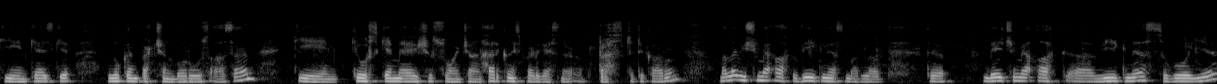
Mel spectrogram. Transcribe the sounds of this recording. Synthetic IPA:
kiːnkʲɐːzki | lukɐnpɐʈt͡ʃʰɐnbɐɾuːsaːsaːnkiːnkʲuskemet͡ʃʰisõːt͡ʃaːnhɐɾkɐ̃ːsʲpʲɐɽɡɐsnɐʈɾɐsʈɨt̪ikaɾun | mɐt̪lɐbit͡ʃʰmeʔɐkʰʋiːknesmɐt̪lɐb̚t̪ɨ | beːt͡ʃʰimeʔɐkʰʋiːknesɨɡoːji

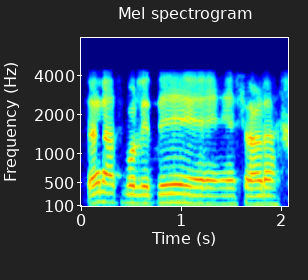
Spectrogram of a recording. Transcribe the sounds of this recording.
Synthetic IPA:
səɾəsboːleːt̪eːsɾaːɽaː

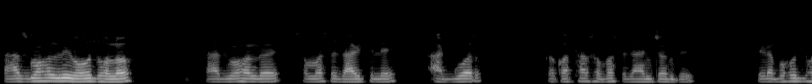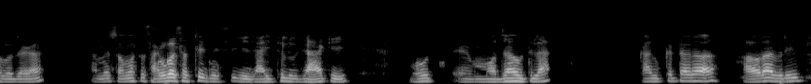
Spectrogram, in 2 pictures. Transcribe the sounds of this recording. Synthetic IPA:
ʈad͡ʒmɔɦɔlbʱibɔɦut̪bʱɔlɔ | ʈad͡ʒmɔɦɔlɔjsɔmɔst̪ɔd͡ʒawt̪ʰile | a̰ɡwɔɾ | kɔkɔt̪ʰasɔmɔst̪ɔd͡ʒant͡ʃʰɔnt̪i | seɽabɔɦut̪̚bʱɔlɔd͡ʒaɡa | amesɔmɔst̪ɔsaŋɡɔɾsat̪ʰenisikid͡ʒajt̪ʰilud͡ʒaɦãki | bɔɦut̪̚mɔd͡ʒaɦut̪ʰila | kalkəʈaɾɔ | hawɾabɾid͡ʒ

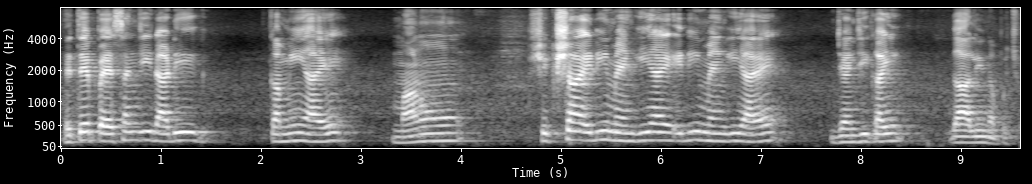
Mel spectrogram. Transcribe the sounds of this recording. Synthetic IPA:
ɦɪt̪epɛːsənɪ̆d͡ʑiːɗaːɗʱi | kɐmiaːɦe | maːɳ̤̃u | ʃɪkʃãeːɗĩmɐ̃ɦɪ̃ŋɡiaːɦeeːɗimɐ̃ɦɪ̃ŋɡiaːɦe | d͡ʑɐ̃ɦɪ̃ɲd͡ʑiːkaːi | ɠaːl̤inɐpʊt͡ɕʰu̥

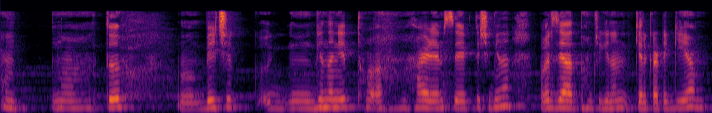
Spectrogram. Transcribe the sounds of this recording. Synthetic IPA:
t̪ɨ | bet͡ʃʰi | ɡind̪ɐnit̪ʰːhaːjɖenseːk̚t̪it͡ʃʰiɡind̪ɐnpɐɡɐɾzjaːd̪̚pɐɦɐmt͡ʃʰiɡind̪ɐnkiɾkɐʈɡija

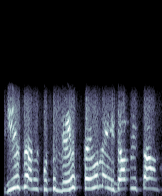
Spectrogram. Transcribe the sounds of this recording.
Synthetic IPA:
id͡ʒaːɾekʊt͡ʃʰleːskəjonəĩd̪aːpiːt̪aː

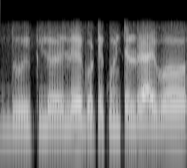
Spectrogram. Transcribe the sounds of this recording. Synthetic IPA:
d̪ujkiloɦeleɡoʈekuɳʈelɾeajβɔ

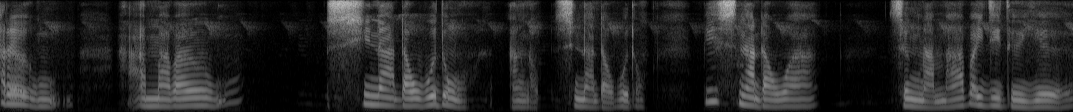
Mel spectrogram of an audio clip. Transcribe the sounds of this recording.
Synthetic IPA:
aɾɯ | amaβa | sinadawbɯdɔŋ | aŋnawsinadawbɯdɔŋ | b̥isinadawa | zɯŋnamabajdidɯjɯ

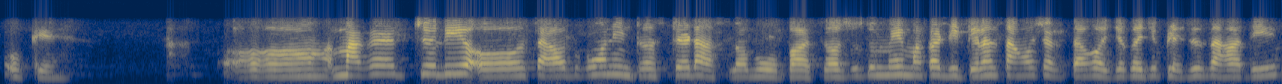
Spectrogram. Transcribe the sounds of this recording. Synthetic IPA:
oke | əmaɡaæk̚t͡ɕuəliːəsawt̪ɡɔniɳʈɾesʈeɽəslɔbʱopat͡səəsõt̪̬um̤iːm̤akaɖiʈelənsãŋɡuɕək̚t̪akojt͡ɕekəd͡ʑiːplesəsaɦat̪ɦiː

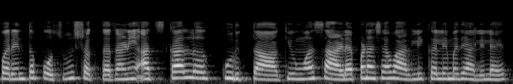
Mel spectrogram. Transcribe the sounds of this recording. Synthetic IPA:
pəɾjənt̪əpot͡suːɕək̚t̪at̪aɽ̃iad͡zkalkuɾt̪akĩw̃ʋasaɭjapəɳəɕaʋaɾliːkəleməd̪ʱːjealelaɦet̪

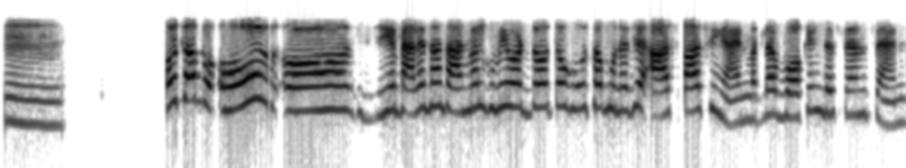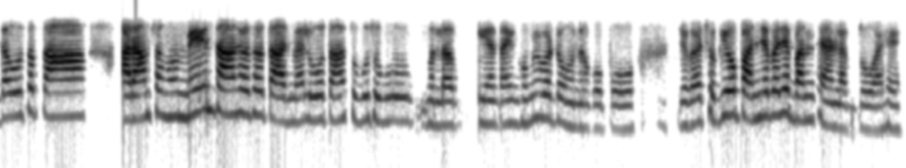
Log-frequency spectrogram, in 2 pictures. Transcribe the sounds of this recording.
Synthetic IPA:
ɦ | ɦosɐbɦo | d͡ʑĩːə̃p̬ɛlẽt̪̬ɐʋ̤ãt̪aːɾɖmelɡʱʊmiʋɐʈʰnd̪ot̪ɐɦosɐbɦʊnə̆d͡ʑeːʔaːspaːsĩaːɦɪnɪ̆mɐt̪ləbʋɔːkɪ̃ŋɡɖɪsʈə̃nsaːɦɪnɪ̆t̪ɐɦosɐb̚t̪ɐʋ̤ãaːɾaːmsãːɡʱʊmeːnt̪ɐʋ̤ãd͡ʑot̪ʰot̪aːɾɖmelʊɦot̪ɐʋ̤ãsʊbʱusʊbʱumɐt̪ləb̚ĩːə̃t̪aːɦĩɡʱʊmiʋɐʈʰoɦʊnəkopoːd͡ʑeːkoɛt͡ɕʰoːk̬iɦopɐ̃ɲd͡ʑbɐd͡ʑebɐ̃nd̪̚t̪ʰijəɽ̃lɐɡnd̪oaːɦeː

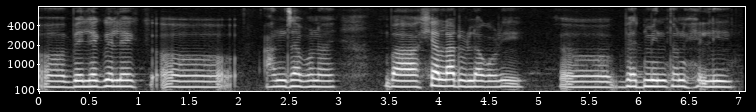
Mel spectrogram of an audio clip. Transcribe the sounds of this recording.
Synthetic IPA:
bɛlɛɡ̚bɛlɛɡ | anzabɔnaj | baxɛladulakɔɹi | bɛdmintɔnxeli

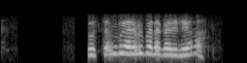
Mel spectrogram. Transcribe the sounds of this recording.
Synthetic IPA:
d̪ost̪jamiːʋəɡjaɾabiːpəd̪akəɾilia

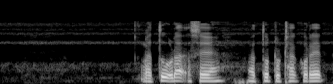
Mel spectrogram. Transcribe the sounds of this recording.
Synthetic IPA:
ət̪uʔɽaʔsɛət̪uʈuʈʰakɔɾɛt̪̚ˀ

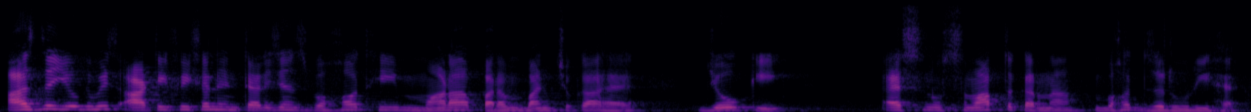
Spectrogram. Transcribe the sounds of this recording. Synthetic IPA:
əsd̪eːjʊɡʋɪt͡ʃaːɾʈipʰɪʃəlɪɳʈɛːlɪd͡ʒəns̬bɔːɦɔt̪ɦiːmaːɽaːpəɾəmbənt͡ʃʊkaːɦɛː | d͡ʒoːkɪ | ɛsnũːsəmaːp̚t̪kəɾnaːbɔɦʊt̪zəɾuːɾiːɦɛ̰ː

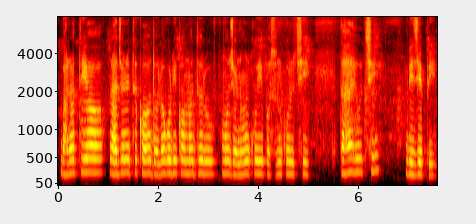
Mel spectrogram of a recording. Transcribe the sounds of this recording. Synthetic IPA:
bʱaɾɔt̪ijɔɾad͡ʒɔnit̪ikɔd̪ɔlɔɡuɽikɔmɔd̪ʱjɔɾumud͡ʒɔɽ̃ɔũkuipɔsɔnd̪ɔkɔɾut͡ʃʰi | t̪aɦaɦewt͡ʃʰi | bid͡ʒepi

